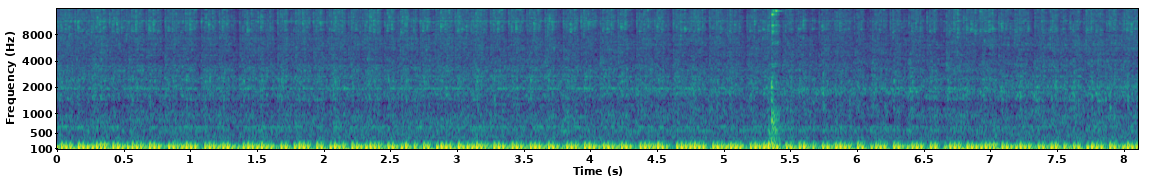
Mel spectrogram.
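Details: 2003 Yamaha R1 (5PW), 41k miles, cylinder 4 big end bearing failure: heavy, steady clatter with a deep knock near four per second under the engine note. Cam chain, valves and top end are fine; owner suspects harsh downshifts; needs new engine.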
